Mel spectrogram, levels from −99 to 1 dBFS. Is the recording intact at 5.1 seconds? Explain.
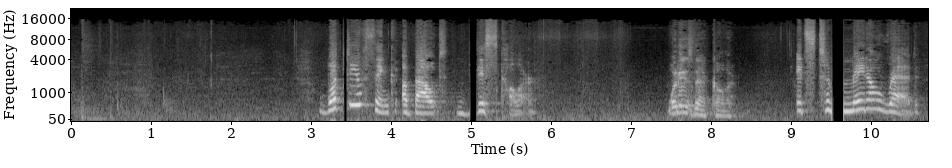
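No. The sound drops to silence from 4.99 to 5.08 s, a 90 ms gap, and resumes right at 5.1 s. This is likely a Bluetooth stall: delayed packets emptied the headphones' buffer until resent ones arrived.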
